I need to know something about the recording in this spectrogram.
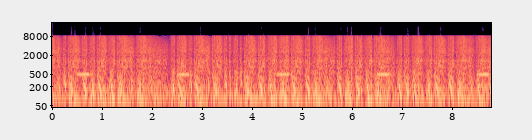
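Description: Electricity crackles and buzzes loudly and steadily.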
